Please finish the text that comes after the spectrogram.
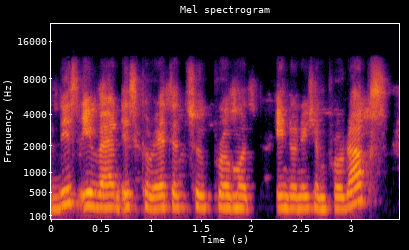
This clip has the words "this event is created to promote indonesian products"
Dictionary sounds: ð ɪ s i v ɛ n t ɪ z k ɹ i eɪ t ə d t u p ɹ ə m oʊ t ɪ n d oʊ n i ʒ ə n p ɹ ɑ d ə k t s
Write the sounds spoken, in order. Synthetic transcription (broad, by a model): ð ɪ s i v ɛ n t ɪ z k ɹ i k t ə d t u p ɹ ə m oʊ t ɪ n d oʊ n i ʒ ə n p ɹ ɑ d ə k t s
